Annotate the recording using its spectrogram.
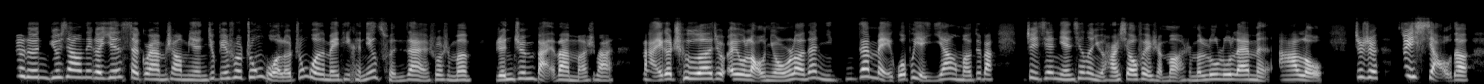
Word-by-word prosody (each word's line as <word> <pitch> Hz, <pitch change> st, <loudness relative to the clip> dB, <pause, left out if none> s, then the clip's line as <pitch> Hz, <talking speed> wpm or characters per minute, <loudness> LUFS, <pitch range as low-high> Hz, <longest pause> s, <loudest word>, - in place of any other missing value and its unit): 对， 385 Hz, -1 st, 0 dB
对， 335 Hz, -1 st, +2 dB
你 310 Hz, -, -11 dB
就 315 Hz, +2 st, -2 dB
像 330 Hz, -1 st, +3 dB
那 320 Hz, -, -4 dB
个 290 Hz, -, +4 dB
Instagram 280 Hz, -8 st, 0 dB
上 230 Hz, -2 st, 0 dB
面， 205 Hz, -1 st, -4 dB
你 -, -, -9 dB
就 -, -, -6 dB
别 275 Hz, +1 st, -2 dB
说 320 Hz, +2 st, -1 dB
中 335 Hz, +3 st, -5 dB
国 -, -, +1 dB
了， 175 Hz, +1 st, -2 dB
中 340 Hz, +3 st, -8 dB
国 280 Hz, -5 st, +3 dB
的 -, -, -2 dB
媒 210 Hz, -1 st, 0 dB
体 230 Hz, +2 st, -10 dB
肯 210 Hz, -3 st, -9 dB
定 295 Hz, +6 st, -3 dB
存 175 Hz, -, -10 dB
在， 210 Hz, -5 st, +2 dB
说 225 Hz, +4 st, -5 dB
什 215 Hz, -, -11 dB
么 205 Hz, +1 st, +1 dB, 0.2 s
人 210 Hz, +3 st, +1 dB
均 270 Hz, +2 st, -3 dB
百 -, -, +1 dB
万 215 Hz, -2 st, +5 dB
嘛， 175 Hz, -1 st, -5 dB
是 205 Hz, -, -10 dB
吧， 185 Hz, -1 st, 0 dB, 0.3 s
买 235 Hz, -, 0 dB
一 -, -, +5 dB
个 250 Hz, -, +4 dB
车 260 Hz, +1 st, +4 dB
就 260 Hz, -, -1 dB
哎 225 Hz, -, +1 dB
呦 235 Hz, -1 st, +4 dB
老 205 Hz, -4 st, +4 dB
牛 180 Hz, +2 st, 0 dB
了。 250 Hz, 0 st, +5 dB
那 300 Hz, +4 st, -1 dB
你 230 Hz, -7 st, -10 dB
你 255 Hz, -, -19 dB
在 360 Hz, -, +6 dB
美 275 Hz, -, +1 dB
国 225 Hz, +4 st, 0 dB
不 320 Hz, -, -7 dB
也 290 Hz, -, -1 dB
一 170 Hz, -, -20 dB
样 245 Hz, 0 st, +1 dB
嘛， 200 Hz, -1 st, -2 dB
对 270 Hz, -, -8 dB
吧， 235 Hz, -1 st, +1 dB, 0.3 s
这 305 Hz, -3 st, -2 dB
些 280 Hz, +2 st, -1 dB
年 225 Hz, -3 st, -1 dB
轻 280 Hz, +4 st, -5 dB
的 265 Hz, -, -1 dB
女 200 Hz, -7 st, -5 dB
孩 195 Hz, +1 st, +1 dB
消 230 Hz, -1 st, +4 dB
费 230 Hz, -3 st, 0 dB
什 185 Hz, -, -7 dB
么， 175 Hz, +1 st, -1 dB
什 195 Hz, -, -15 dB
么 195 Hz, +1 st, -3 dB
Lululemon、 225 Hz, -4 st, +1 dB
Alo。 215 Hz, -3 st, +3 dB, 0.3 s
就 340 Hz, -, -2 dB
是 315 Hz, -3 st, +2 dB, 0.2 s
最 415 Hz, -4 st, +5 dB
小 -, -, -1 dB
的， 205 Hz, -1 st, +4 dB
235 Hz, 390 characters per minute, -18 LUFS, 210-285 Hz, 0.3 s, 在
